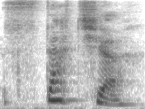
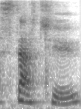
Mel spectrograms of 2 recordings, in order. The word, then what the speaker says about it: stature: okay that's it then stature stature not like statue statue yeah stature isn't a thing it's um uh it's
